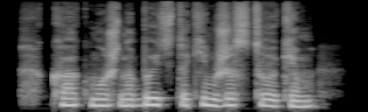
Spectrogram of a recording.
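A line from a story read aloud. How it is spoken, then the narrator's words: Quiet whisper. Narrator (Russian): тихо шепчет Феодора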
